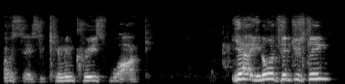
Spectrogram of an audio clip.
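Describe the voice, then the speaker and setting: A hoarse man hosting a casual livestream reaction, excitable and laughing, swearing now and then, recorded on a phone. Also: sits high, fairly quick. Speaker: livestream host.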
